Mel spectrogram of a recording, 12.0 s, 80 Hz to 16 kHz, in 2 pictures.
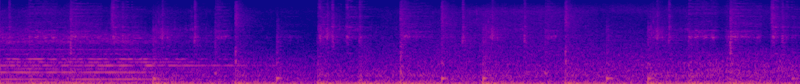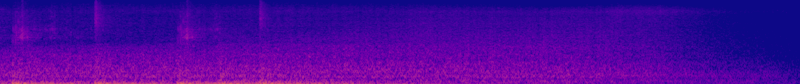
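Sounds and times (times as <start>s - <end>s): low regular beat: 0.0s - 8.4s
steady wash of noise: 1.7s - 12.0s.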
